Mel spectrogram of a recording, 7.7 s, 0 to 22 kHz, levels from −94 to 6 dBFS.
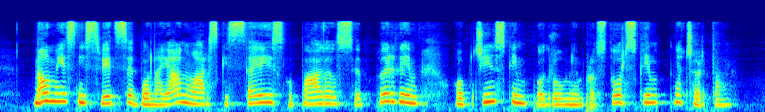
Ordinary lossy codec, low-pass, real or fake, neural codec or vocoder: MP3, 64 kbps; 10.8 kHz; fake; codec, 24 kHz, 1.5 kbps, HILCodec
